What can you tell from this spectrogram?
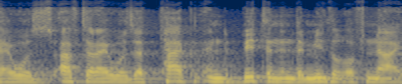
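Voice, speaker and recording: At a moderate pace, a man with an Eritrean accent speaks in a fairly high pitch. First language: Saho. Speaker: politician. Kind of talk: formal speech. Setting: parliament chamber.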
